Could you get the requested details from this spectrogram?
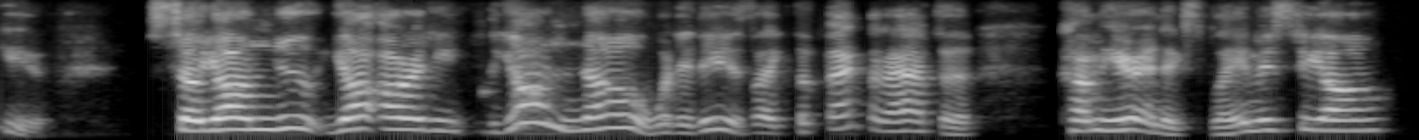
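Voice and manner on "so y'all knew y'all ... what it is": exasperated outburst. Real, not acted. Upset, defending herself to viewers.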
